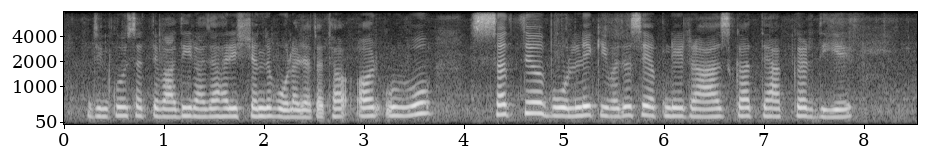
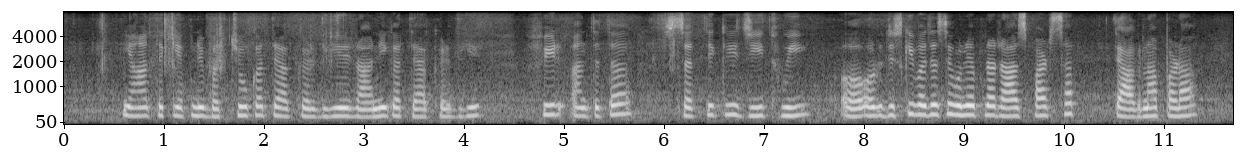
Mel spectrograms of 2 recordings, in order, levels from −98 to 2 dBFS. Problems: constant background noise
